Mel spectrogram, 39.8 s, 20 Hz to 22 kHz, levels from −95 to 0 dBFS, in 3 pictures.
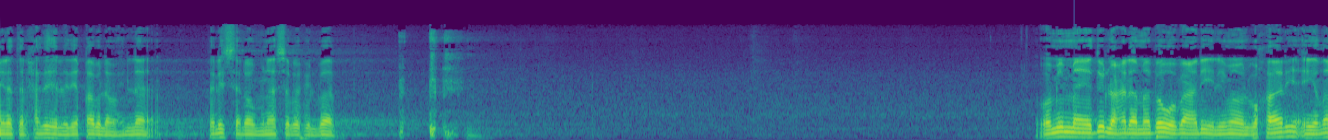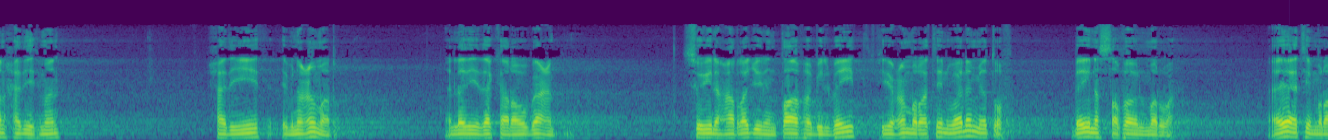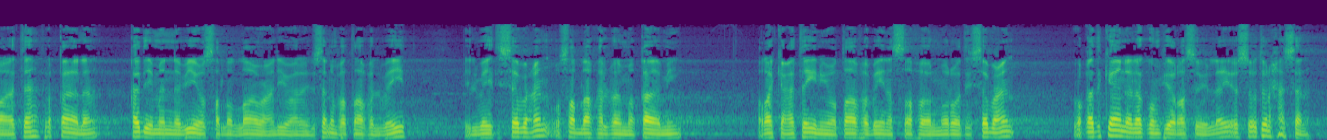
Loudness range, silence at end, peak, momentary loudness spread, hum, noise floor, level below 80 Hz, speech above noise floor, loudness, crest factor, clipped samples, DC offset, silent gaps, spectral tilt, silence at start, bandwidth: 6 LU; 0 s; 0 dBFS; 12 LU; none; -52 dBFS; -56 dBFS; 36 dB; -17 LUFS; 18 dB; under 0.1%; under 0.1%; none; -5.5 dB/octave; 0 s; 11 kHz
